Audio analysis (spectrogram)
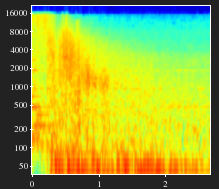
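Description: sound effect, cannon firing

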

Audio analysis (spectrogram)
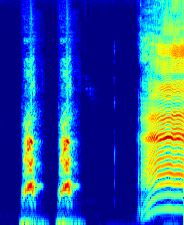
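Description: animal, dog barking

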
